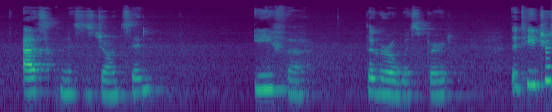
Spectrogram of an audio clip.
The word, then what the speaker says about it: Aoife: Johnson Aoife the girl whispered the teacher smiled at her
